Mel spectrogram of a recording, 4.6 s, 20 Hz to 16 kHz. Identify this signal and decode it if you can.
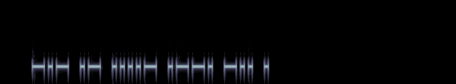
Morse code, heard as a keyed tone, about 30 wpm, 700 Hz. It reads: KA4PDE
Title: USA Call Signs - 6 Characters - Repeated 2x - 30wpm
